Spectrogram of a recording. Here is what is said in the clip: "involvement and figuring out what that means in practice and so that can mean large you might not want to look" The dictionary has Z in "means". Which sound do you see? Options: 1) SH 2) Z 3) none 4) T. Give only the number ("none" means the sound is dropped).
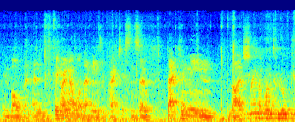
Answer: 2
